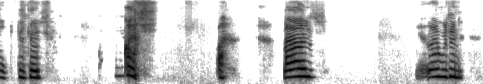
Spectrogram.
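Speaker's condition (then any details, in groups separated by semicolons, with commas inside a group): Cerebral palsy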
